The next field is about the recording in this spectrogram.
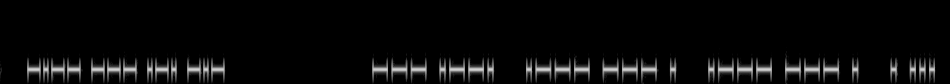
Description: Morse code, heard as a keyed tone, about 24 wpm, 700 Hz. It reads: YORK OP JOE JOE ES
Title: Speed-Racing Common QSO Phrases - 25wpm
